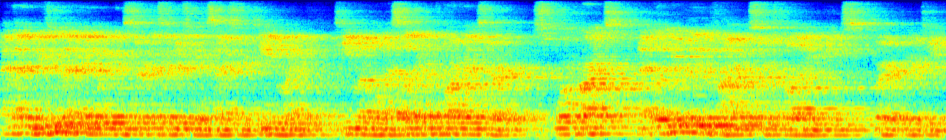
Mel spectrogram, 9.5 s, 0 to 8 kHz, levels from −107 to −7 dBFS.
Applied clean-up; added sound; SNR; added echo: none; none; none; reverberation time 2.1 s.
